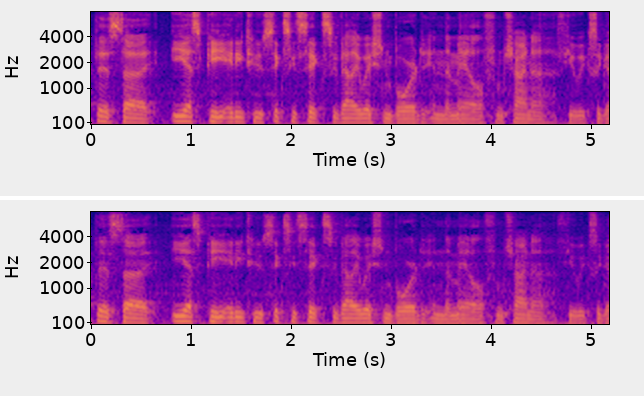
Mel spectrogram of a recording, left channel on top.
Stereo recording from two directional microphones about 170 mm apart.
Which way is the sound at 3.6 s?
45° left (ahead or behind).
